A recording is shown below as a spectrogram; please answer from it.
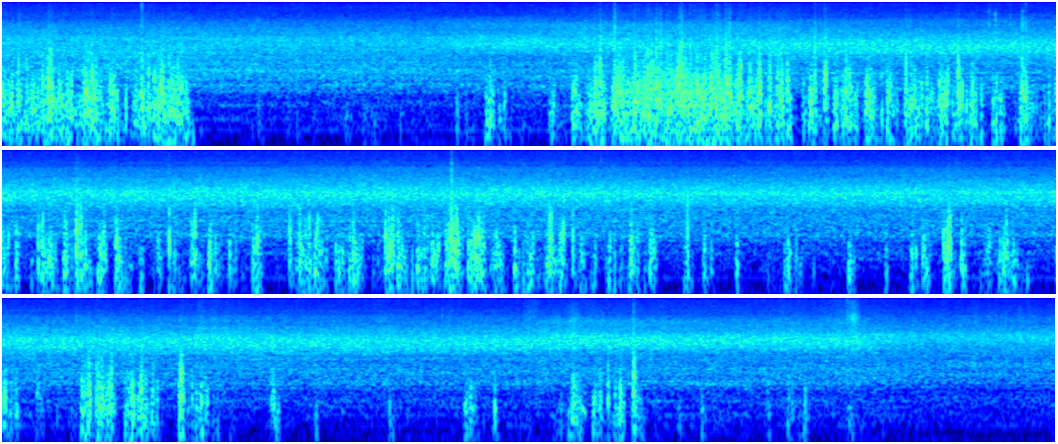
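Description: Irregular rustling and knocking of handling and movement, heaviest for the first two seconds and again about six to eight seconds in, over a steady fan-like hiss.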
